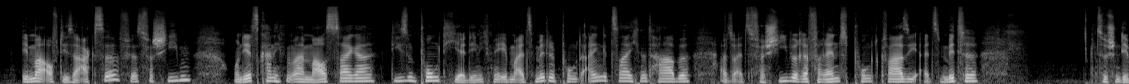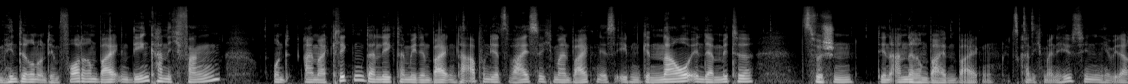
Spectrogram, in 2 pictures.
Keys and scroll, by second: 15.9 space, 21.6 space.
